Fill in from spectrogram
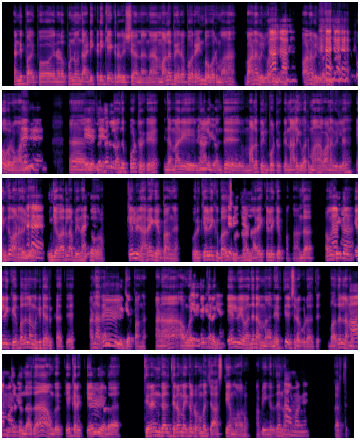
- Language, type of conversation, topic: Tamil, podcast, குழந்தைகளுக்கு இயற்கையைப் பிடிக்க வைக்க நீங்கள் என்ன செய்வீர்கள்?
- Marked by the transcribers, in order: in English: "ரெயின்போ"; laughing while speaking: "ஆஹ. ம்ஹ்ம். சேரி, சேரிங்க"; laugh; inhale; drawn out: "அ"; in English: "வெதர்ல"; drawn out: "ம்"; other noise; chuckle; distorted speech; drawn out: "ம்"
